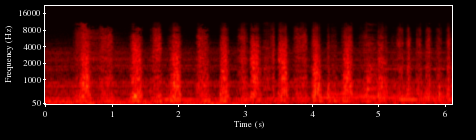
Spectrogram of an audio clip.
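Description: Fingers scraping repeatedly at the painted surface of a wooden door, flaking the paint off. The scrapes come about three a second, growing quicker and lighter near the end.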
